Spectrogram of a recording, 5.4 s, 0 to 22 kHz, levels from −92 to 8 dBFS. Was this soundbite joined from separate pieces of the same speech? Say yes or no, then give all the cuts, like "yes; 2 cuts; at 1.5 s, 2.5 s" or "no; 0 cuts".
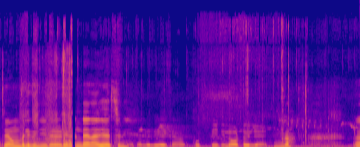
yes; 1 cut; at 1.2 s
